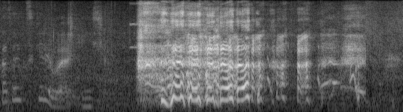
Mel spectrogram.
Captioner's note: laughs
